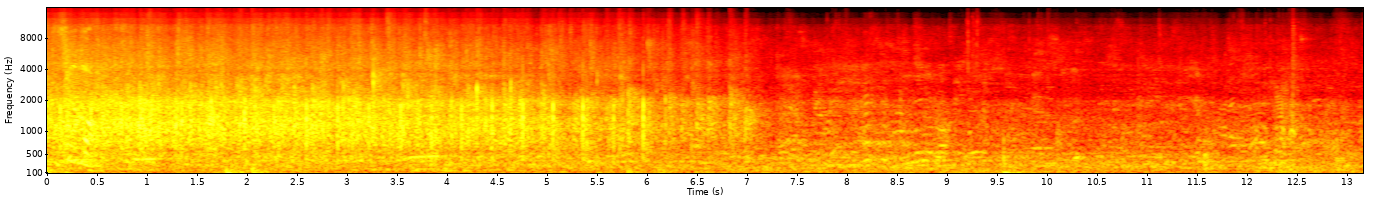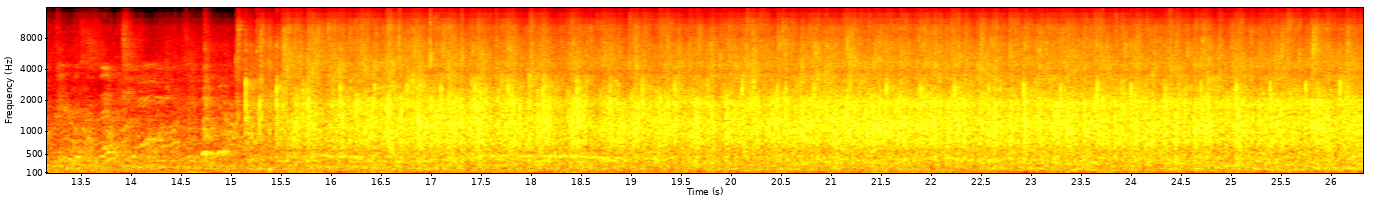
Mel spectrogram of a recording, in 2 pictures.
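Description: A live audience breaks into sustained applause that rises loud and dense, dips briefly midway to a thinner patter with murmuring, then swells back to full strength until the end.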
